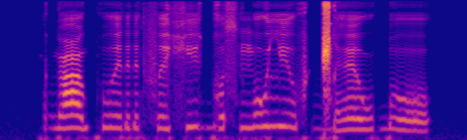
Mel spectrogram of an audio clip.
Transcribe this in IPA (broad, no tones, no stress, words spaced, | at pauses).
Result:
ɡɑːkʷeːrfexʲe ɡos ŋʷewlʲɛːxʷɡ͡ǁɛːw ɠo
